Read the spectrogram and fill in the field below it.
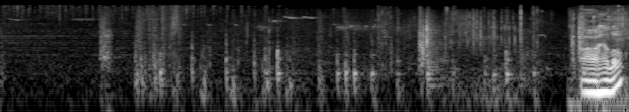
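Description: Small quick footsteps patter on wood.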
